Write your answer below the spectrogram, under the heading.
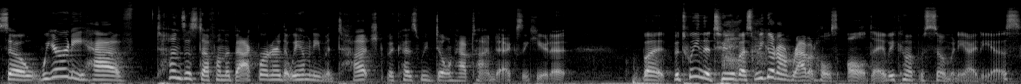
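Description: A woman speaks at a very fast pace. She has a slight Southern US accent. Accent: slight Southern twang. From Memphis, Tennessee, US South. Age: 30s. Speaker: brand designer and illustrator. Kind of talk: casual interview.

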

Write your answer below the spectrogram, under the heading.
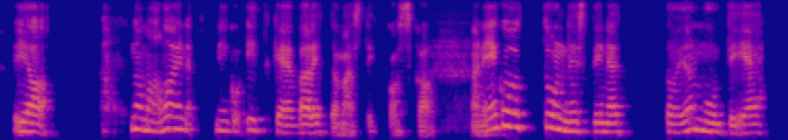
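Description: A woman at a medium pitch, an unremarkable speaking voice, fairly slow in pace and lively in intonation. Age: 20s. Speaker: dance student. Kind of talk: interview.

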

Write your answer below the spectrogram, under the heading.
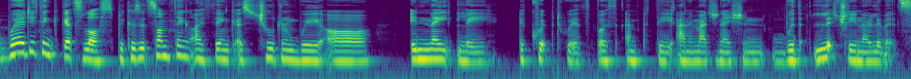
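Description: A woman in a slight London accent, very deep and low in pitch, at a fairly quick pace with ordinary pitch variation. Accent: light London English. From Nepalese-Ukrainian heritage, lives in London. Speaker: podcast co-host. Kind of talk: casual chat.

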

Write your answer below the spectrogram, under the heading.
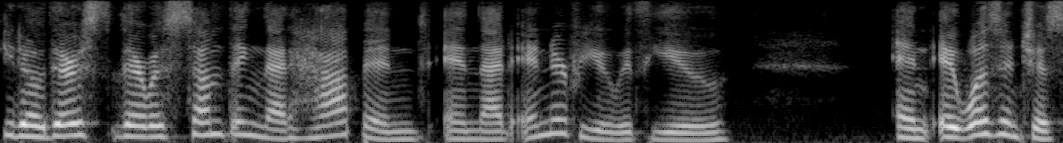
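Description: In an American accent, a plain, everyday voice moves at a moderate pace with lively intonation, recorded dry and close with no echo against a quiet background. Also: woman. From US Northeast (Cambridge, Massachusetts). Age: 50s. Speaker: podcast host and writer. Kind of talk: casual interview. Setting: remote call.

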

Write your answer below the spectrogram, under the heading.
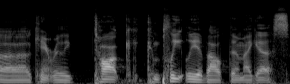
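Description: A plain, everyday voice speaks at a moderate pace with fairly even intonation, the sound dry and close with no echo. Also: man. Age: 20s. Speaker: video editor and podcast co-host. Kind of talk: casual chat. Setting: studio.

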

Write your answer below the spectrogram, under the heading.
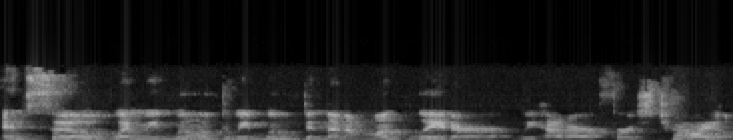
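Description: Audible room echo surrounds a woman with an American accent speaking at a moderate pace. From Boston, Massachusetts. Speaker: entrepreneur, stock photographer, former lawyer. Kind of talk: interview.

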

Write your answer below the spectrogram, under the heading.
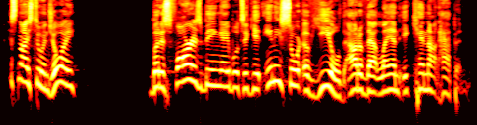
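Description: A man's high voice in a Southern US accent, lively in intonation and moderate in pace, on a very clean recording with a silent background. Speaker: guest preacher. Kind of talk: sermon. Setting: church.

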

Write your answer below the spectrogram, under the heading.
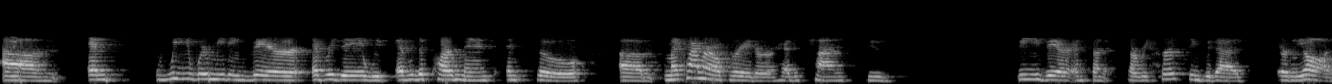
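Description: Speaking at a fairly slow pace, a woman with an Italian accent uses a medium pitch with ordinary variation. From Italy. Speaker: cinematographer. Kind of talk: interview. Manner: hesitant.

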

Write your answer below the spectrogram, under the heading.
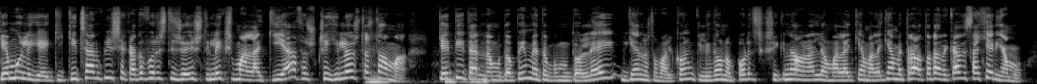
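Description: A woman speaks at a very fast pace with lively intonation and a fairly high pitch. Noticeable background noise is present. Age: 20s. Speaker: podcast co-host. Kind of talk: casual chat.

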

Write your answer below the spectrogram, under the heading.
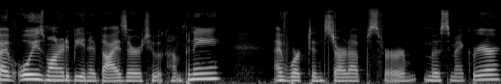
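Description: Speaking at a moderate pace, a woman has medium pitch, ordinary pitch variation and an ordinary speaking voice. The recording is very clean, with a silent background. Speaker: young professional telling a story. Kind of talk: personal storytelling to a small audience. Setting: apartment gathering with about fifteen people.

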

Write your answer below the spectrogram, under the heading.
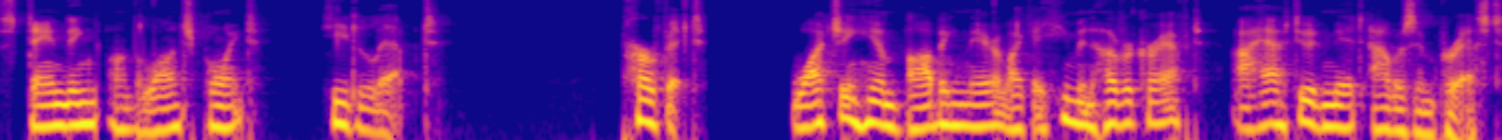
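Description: With an American accent, a man speaks at a fairly slow pace in an unremarkable speaking voice, his pitch medium and his intonation fairly even. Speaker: podcast host and educator. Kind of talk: dramatic narration. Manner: measured, suspenseful storytelling.

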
